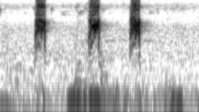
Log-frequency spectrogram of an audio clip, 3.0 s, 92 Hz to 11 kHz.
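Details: Long-tailed shrike calling actively, used to provoke other shrikes into answering; three short, harsh, raspy bursts about 0.7 seconds apart, with a low rumble in the background.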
